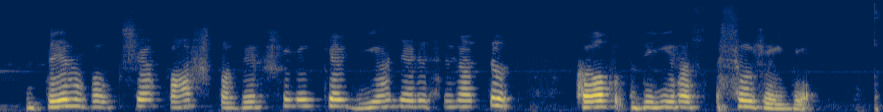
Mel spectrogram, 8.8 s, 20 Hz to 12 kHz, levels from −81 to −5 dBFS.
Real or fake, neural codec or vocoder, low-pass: fake; codec, 44.1 kHz, 7.8 kbps, DAC; 10.8 kHz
